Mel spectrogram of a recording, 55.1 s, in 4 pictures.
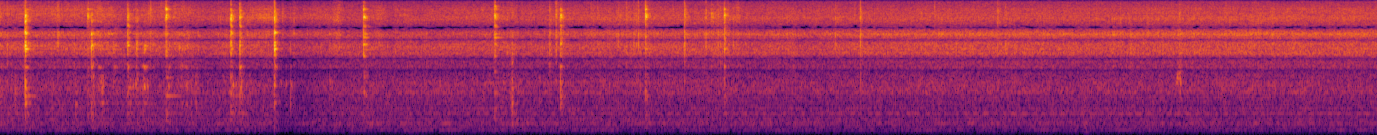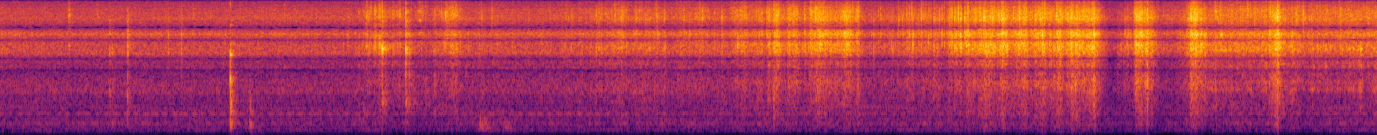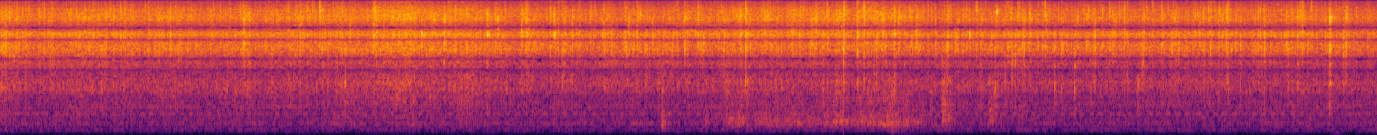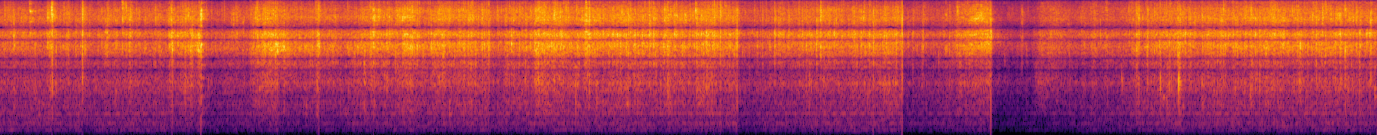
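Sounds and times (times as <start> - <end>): food sizzling in hot oil: 0.0 - 55.0.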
